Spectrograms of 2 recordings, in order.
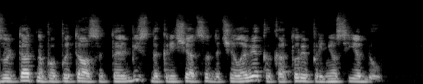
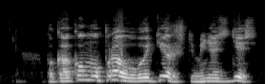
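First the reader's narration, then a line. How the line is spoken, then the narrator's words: Near shout, abruptly cut off. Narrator (Russian): Гера почти закричал, но моментально осекся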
